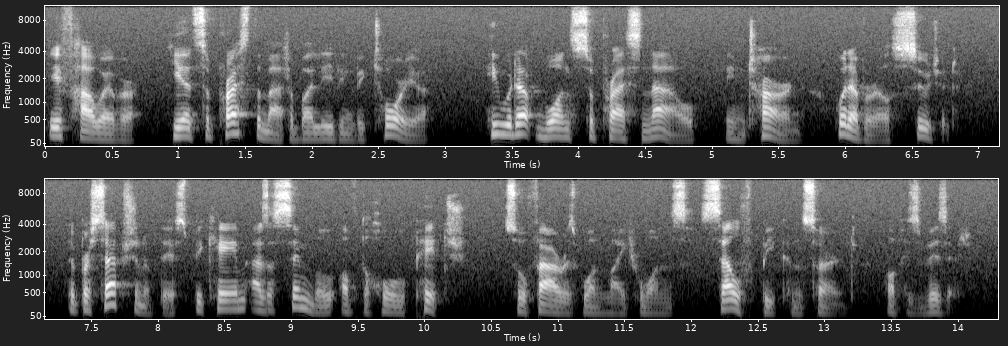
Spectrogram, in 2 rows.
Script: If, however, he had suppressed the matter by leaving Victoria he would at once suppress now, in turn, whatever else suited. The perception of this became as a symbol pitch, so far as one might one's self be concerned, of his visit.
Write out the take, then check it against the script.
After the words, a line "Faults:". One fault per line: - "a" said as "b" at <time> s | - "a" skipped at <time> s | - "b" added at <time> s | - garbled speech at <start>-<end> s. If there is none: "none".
If, however, he had suppressed the matter by leaving Victoria he would at once suppress now, in turn, whatever else suited. The perception of this became as a symbol of the whole pitch, so far as one might one's self be concerned, of his visit.
Faults:
- "of the whole" added at 9.4 s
